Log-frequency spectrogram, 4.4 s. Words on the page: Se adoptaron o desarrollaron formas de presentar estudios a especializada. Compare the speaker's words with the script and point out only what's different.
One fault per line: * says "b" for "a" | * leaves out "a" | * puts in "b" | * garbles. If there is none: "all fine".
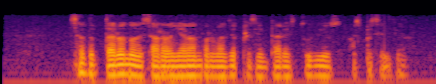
all fine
